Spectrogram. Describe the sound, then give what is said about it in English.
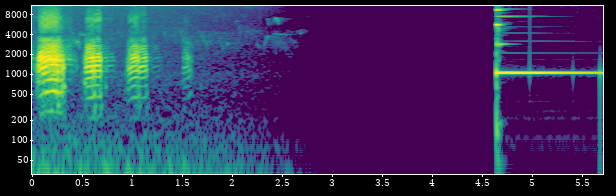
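Three ducks give three loud, nasal quacks in quick succession, then a softer fourth one, followed after a short silence by a single bright chime that rings on steadily. “It's a duck. No, 3 ducks. Quack, quack, quack.”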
